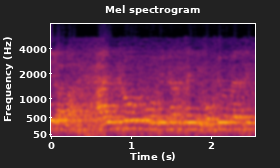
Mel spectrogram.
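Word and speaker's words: Hydrophobinum: दवा का नाम है हाइड्रोफोबिनम। मैं स्पेलिंग बोलता हूं, HYDRO, फिर उसके बाद PHO, P for parents, PHO, BI, ये भी वाला BINUM, हाइड्रोफोबिनम, ये दवा है। HYDRO, PHO, BINUM, हाइड्रोफोबिनम।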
